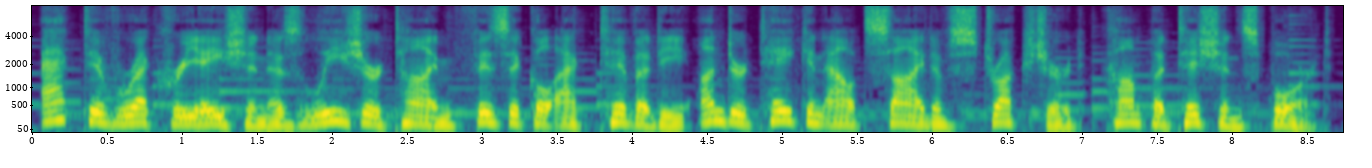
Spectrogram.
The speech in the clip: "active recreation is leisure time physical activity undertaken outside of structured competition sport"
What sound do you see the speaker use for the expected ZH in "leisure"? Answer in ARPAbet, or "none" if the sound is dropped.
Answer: ZH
